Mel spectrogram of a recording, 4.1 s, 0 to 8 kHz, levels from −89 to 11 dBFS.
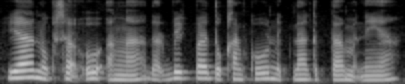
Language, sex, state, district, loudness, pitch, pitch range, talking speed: Garo, female, Meghalaya, West Garo Hills, -19 LUFS, 185 Hz, 170-210 Hz, 120 wpm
